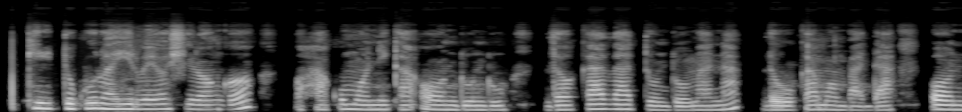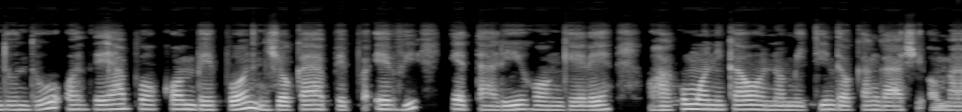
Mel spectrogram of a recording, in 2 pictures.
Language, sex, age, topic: Oshiwambo, male, 18-24, agriculture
